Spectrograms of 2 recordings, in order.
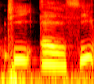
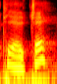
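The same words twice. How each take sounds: First: It is said in a plain German accent. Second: It is said in an Italian accent.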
